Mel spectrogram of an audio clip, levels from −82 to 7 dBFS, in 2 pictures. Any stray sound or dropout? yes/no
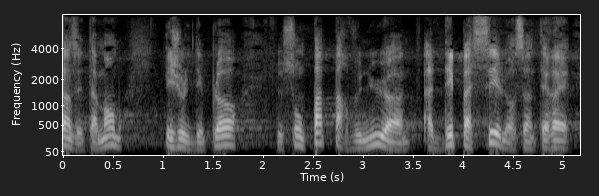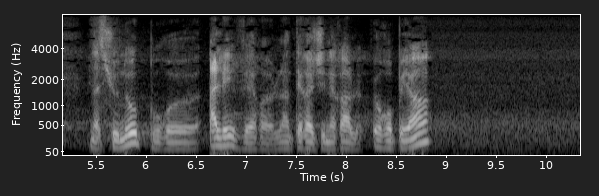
no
